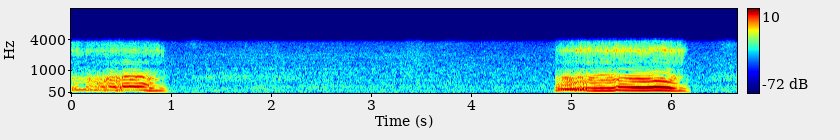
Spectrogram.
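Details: Woman snoring in sleep: two loud, rattling snores about four seconds apart with quiet breathing between, recorded on a mobile phone.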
